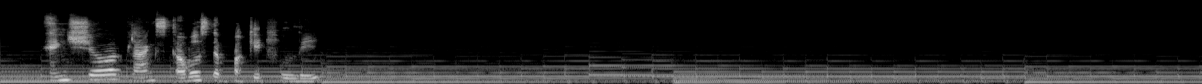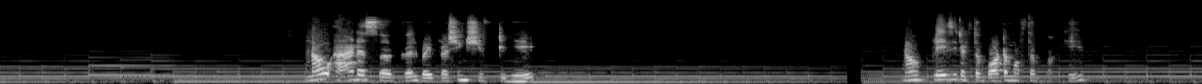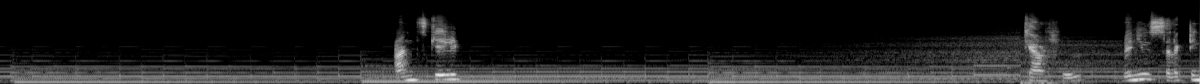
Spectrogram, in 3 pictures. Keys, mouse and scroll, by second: 0.3 ctrl+z, 0.3 a, 0.8 click, 1.2 click, 2.0-3.8 drag, 4.7 click, 5.6 click, 7.4-9.8 drag, 11.3 x, 13.7 click, 14.2-15.6 drag, 16.1 shift+a, 20.0 click, 21.0 click, 22.6 click, 24.0 click, 25.3 click, 28.9 click, 29.6-31.5 drag, 34.6 click.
